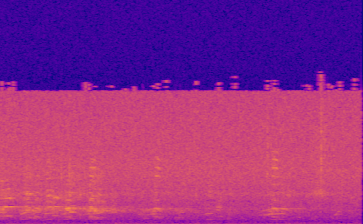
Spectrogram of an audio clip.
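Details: Canada geese circling a pond on a gloomy Boxing Day before landing; softer, more distant overlapping honks, a few clearer calls near the start and middle, over a prominent low rumble.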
